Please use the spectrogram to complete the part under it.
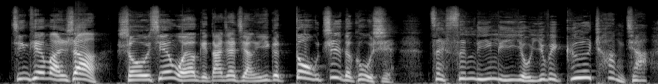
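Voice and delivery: put-on high, loud showman child voice; boy storyteller on stage. Young storyteller greets the audience, high loud presenting. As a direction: present it grandly, slowing towards the title.

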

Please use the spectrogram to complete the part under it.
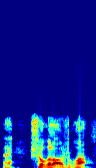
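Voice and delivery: ordinary delivery

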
